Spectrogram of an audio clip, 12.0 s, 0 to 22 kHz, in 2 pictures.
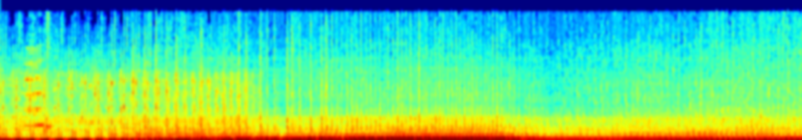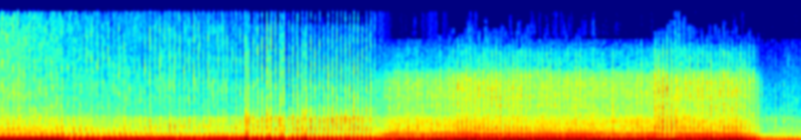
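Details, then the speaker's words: CB750 750cc cross kart engine, back on factory jets with homemade air pod; fine at half throttle or below but the note turns ragged, breaking up at high throttle above 7,000 rpm under heavy load. "it's fine as long as you're like half throttle or below"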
